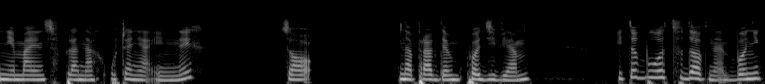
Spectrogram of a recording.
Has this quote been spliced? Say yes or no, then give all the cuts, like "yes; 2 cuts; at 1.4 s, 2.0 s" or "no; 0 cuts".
yes; 1 cut; at 6.1 s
